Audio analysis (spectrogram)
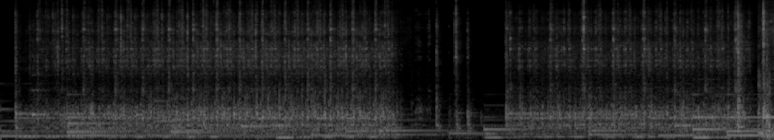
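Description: Sewing machine stitching Velcro onto homemade dog winter booties, running steadily and loudly, pausing briefly midway before resuming its fast, even whir.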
